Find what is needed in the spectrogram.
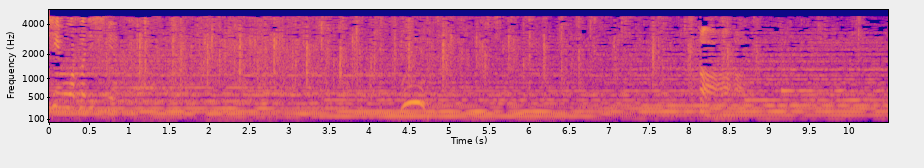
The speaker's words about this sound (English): Ooh, come on, give Jesus a hand clap.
